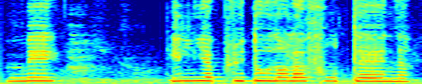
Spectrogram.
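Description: A woman's voice: very high-pitched, completely flat delivery, measured pace, a little mellow, soft background music. A timid little servant girl. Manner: small, timid voice. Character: timid eight-year-old servant girl. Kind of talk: audiobook drama acting.

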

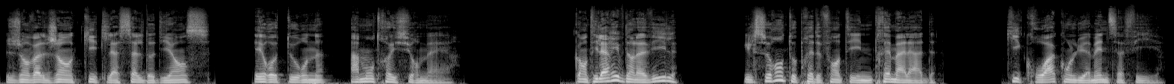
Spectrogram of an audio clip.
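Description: A man narrating a story as an audiobook, in a measured, clear storytelling delivery. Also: on the low side, no echo, clean studio sound.

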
